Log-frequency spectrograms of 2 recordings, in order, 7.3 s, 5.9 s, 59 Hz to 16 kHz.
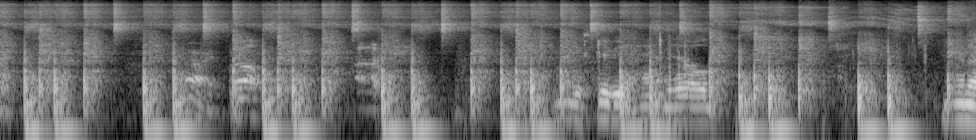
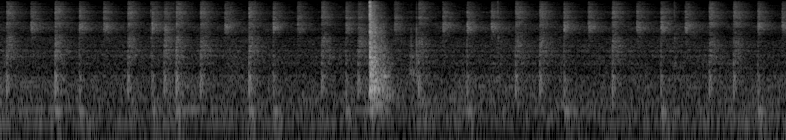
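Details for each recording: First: Sony Rhythm Capsule CF-900s/CF-9000 rhythm section: a loud, steady drum pattern at about 90 beats a minute with clean, even hits and no dropouts; how the unit should sound once serviced. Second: Sony Rhythm Capsule CF-900s/CF-9000 rhythm section: a steady, quick ticking drum pattern plays but very faint and thin even at full volume; owner suspects the switches, potentiometers and leaf switches need cleaning.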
